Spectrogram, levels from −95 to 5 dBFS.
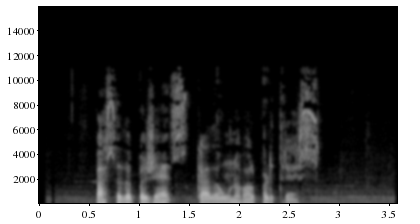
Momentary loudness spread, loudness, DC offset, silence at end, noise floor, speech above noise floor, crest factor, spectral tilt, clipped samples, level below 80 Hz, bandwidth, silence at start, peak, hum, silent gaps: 10 LU; -30 LUFS; under 0.1%; 0.8 s; -62 dBFS; 32 dB; 22 dB; -5 dB/octave; under 0.1%; -80 dBFS; 11 kHz; 0.6 s; -10 dBFS; none; none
